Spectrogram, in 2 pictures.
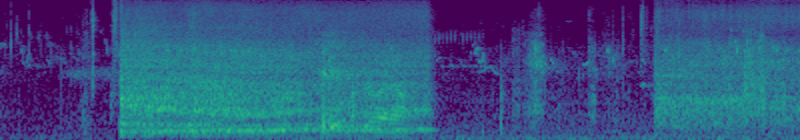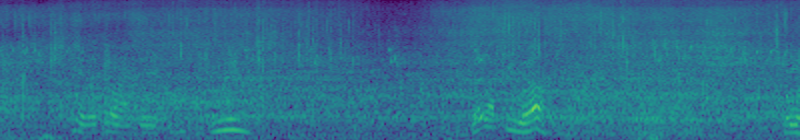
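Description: Water running from a garden hose spray nozzle, splashing into a plastic bucket and onto a car, cutting out briefly about a second in and again for two seconds around the middle. Faint voices talk over it.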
